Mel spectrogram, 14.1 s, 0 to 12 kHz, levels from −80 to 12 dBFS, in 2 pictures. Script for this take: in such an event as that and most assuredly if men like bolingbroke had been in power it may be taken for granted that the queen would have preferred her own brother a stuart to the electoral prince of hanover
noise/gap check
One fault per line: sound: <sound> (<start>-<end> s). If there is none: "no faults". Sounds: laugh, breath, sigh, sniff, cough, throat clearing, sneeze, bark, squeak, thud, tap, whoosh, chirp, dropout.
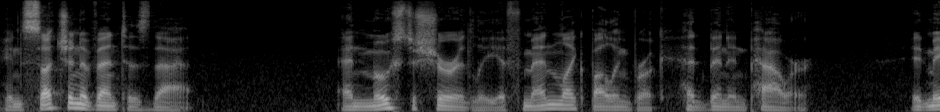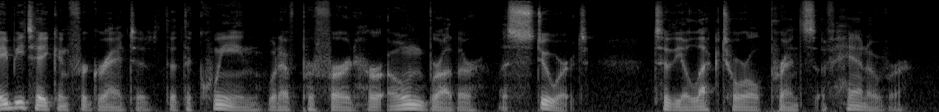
no faults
